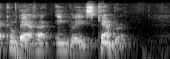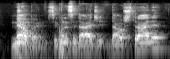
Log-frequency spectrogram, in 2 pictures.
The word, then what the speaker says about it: Canberra: Capital da Austrália é Canberra, em inglês Canberra.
